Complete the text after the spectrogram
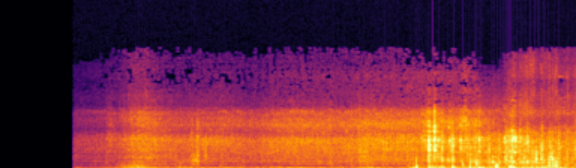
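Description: An engine revs hard as a vehicle climbs a steep bank.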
